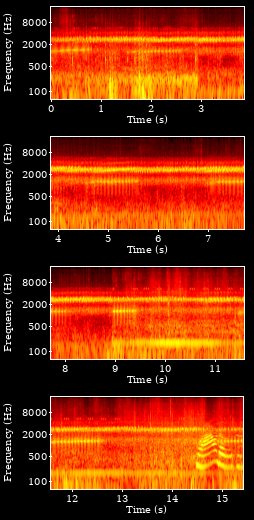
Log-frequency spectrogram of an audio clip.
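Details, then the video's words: A chorus of toads by a pond on a homestead gives long, steady, high musical trills that overlap without a break; they stop when approached. "You can hear these toads. I'm going to try to get as close as possible. I have to be quiet otherwise they'll stop. loud over here."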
